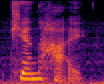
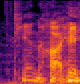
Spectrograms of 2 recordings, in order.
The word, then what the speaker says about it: Tianhai: Yeah, well, he's the first character, I think, whose name is identical in Chinese and English. Yeah. Chinese. Tianhai. And English. Tianhai.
